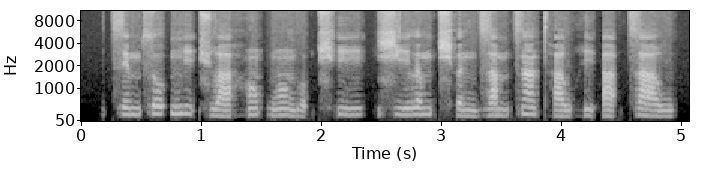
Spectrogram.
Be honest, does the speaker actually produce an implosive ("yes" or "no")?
no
